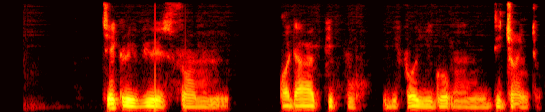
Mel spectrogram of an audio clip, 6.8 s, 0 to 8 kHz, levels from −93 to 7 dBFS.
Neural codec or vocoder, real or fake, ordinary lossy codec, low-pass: none; real; none; 7.2 kHz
